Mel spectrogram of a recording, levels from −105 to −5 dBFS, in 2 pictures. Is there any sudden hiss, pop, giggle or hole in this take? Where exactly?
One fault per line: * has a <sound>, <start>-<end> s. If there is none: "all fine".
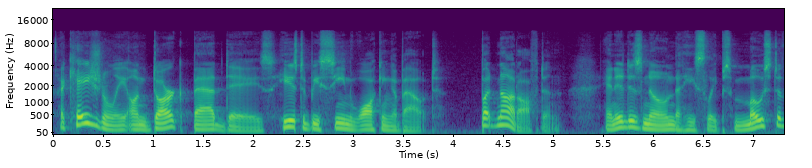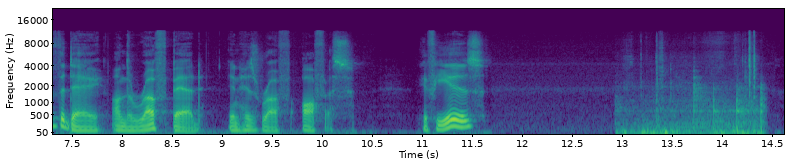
* has a tap, 12.9-14.5 s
